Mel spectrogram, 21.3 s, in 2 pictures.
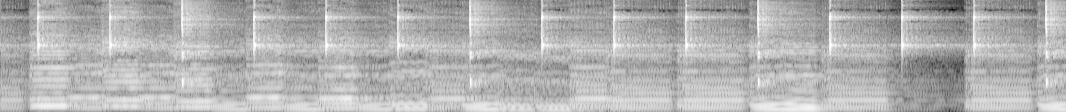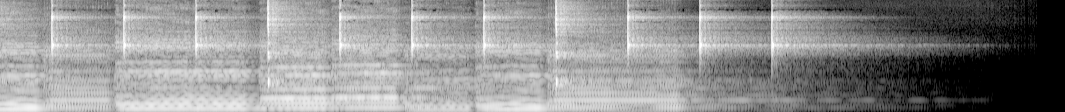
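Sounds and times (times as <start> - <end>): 
cello duet: 0.0 - 18.5.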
